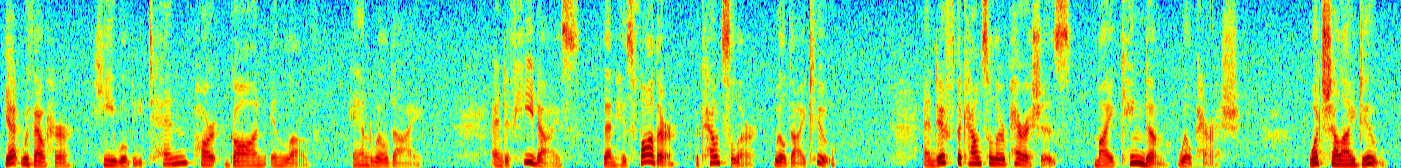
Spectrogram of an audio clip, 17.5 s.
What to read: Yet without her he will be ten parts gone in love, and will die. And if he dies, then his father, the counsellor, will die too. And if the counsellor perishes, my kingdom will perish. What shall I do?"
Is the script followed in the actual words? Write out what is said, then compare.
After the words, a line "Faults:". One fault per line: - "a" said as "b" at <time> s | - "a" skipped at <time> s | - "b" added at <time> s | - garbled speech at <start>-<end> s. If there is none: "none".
Yet without her he will be ten part gone in love, and will die. And if he dies, then his father, the counsellor, will die too. And if the counsellor perishes, my kingdom will perish. What shall I do?"
Faults:
- "parts" said as "part" at 2.3 s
